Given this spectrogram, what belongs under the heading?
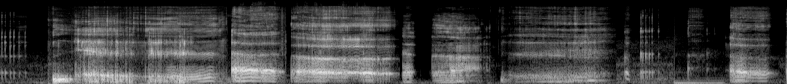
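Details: Run of long, loud, rumbling burps with brief pauses between them; repeated voluntary belching.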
